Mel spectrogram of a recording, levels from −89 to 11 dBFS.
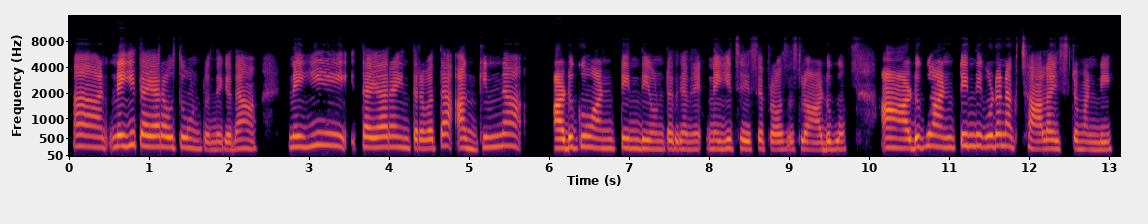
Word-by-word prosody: ఆహ్, 275 -2 +1 0.2
నెయ్యి 290 +3 +6
తయారవుతూంటుంది 255 -7 0
కదా! 220 +4 -2 0.6
నెయ్యి 275 +4 0 0.5
తయారయిన 265 0 +2
తర్వాత 230 +3 -1 0.3
ఆ - - 0 0.2
గిన్నె 275 +3 -2 0.6
అడుగు 260 +3 +4 0.2
అంటింది 230 0 -2
ఉంటుంది. 210 0 -3
కాని 205 0 -5 0.2
నెయ్యి 215 +2 0
చేసే 215 -1 -1
ప్రాసెస్‌లో 205 +1 -2
అడుగు. 205 +2 -1 0.6
ఆ - - +8 0.2
అడుగు 255 +5 +4
అంటింది 280 +3 0
కూడా 295 +2 +4
నాకు 270 -4 -5
చాలా 220 0 0
ఇష్టమండి. 200 -2 -5
235 Hz, 110 wpm, -21 LUFS, 210-270 Hz, 0.6 s, ఆ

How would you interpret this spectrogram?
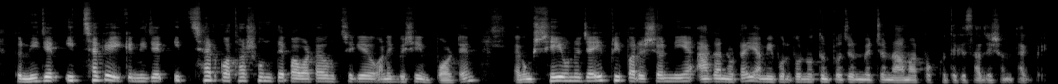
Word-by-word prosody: তো - - -5
নিজের 170 +4 +5 0.2
ইচ্ছাকেই 185 0 +4
কে - - -1
নিজের 155 +2 0 0.2
ইচ্ছার 190 +1 -1
কথা 165 0 0
শুনতে 165 -2 0
পাওয়াটা 135 +1 +2
হচ্ছে 130 +1 -8
গিয়ে 140 -1 +3
অনেক 125 0 -1
বেশি 120 - -5
ইম্পোর্টেন্ট। 100 - -3 0.5
এবং 120 +3 +1
সেই 170 +1 +6
অনুযায়ী 170 +1 +2
প্রিপারেশন 150 -5 +1
নিয়ে 150 +1 0 0.2
আগানোটাই 140 +4 0
আমি 130 -1 +1
বলব, 120 0 -5
নতুন 120 +2 -2
প্রজন্মের 115 -1 -2
জন্য 110 -2 -2
আমার 105 -1 -3
পক্ষ - - -12
থেকে - - -8
সাজেশন - - -8
থাকবে। - - -14
145 Hz, 170 wpm, -24 LUFS, 125-170 Hz, 0.5 s, সেই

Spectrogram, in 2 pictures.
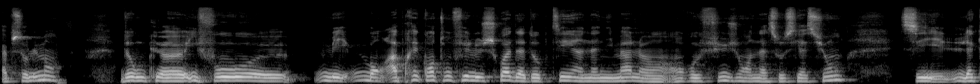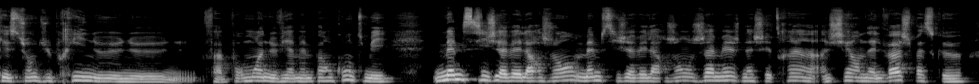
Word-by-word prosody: absolument 175 +8 0 0.6
donc 170 0 +1
heu, 155 -1 +5
il 160 +1 +1
faut, 175 +1 +5
heu 150 -1 0 0.2
mais 170 -2 0
bon, 180 -4 -1
après 160 +6 -1
quand 190 0 -2
on 195 - -2
fait 195 +2 +1
le 180 -2 +3
choix 175 +3 +2
d'adopter 155 +2 0
un 150 -2 -1
animal 155 +2 0
en - - -2 0.3
en 145 - -4
refuge 150 +4 -4
ou - - -4
en 150 0 -3
association, 145 +7 -2 0.5
c'est 155 -7 +2
la 160 +1 +2
question 160 0 0
du 155 -2 -4
prix 180 +4 -1
ne 145 -5 +1
ne 125 -6 -2 0.2
enfin 110 - -6
pour 145 +4 -8
moi, 170 +1 0
ne 160 -3 +2
vient 145 0 -2
même 145 0 -1
pas 160 +2 -5
en 160 0 -4
compte 195 -1 -3
mais 135 -2 +1 0.4
même 220 +6 +6
si 215 -3 +4
j'avais 165 -3 +4
l'argent 160 +4 0
même 175 +1 +1
si 175 -4 -4
j'avais 155 -1 -1
l'argent, 155 +4 -4
jamais 180 +4 0
je 165 - -13
n'achèterais 155 +2 -5
un 155 -3 -4
un 135 - -5
chien 160 +5 -1
en 160 -1 -3
élevage 180 +7 +1
parce 160 -1 -3
que, 135 0 -3
160 Hz, 180 wpm, -22 LUFS, 145-175 Hz, 0.6 s, même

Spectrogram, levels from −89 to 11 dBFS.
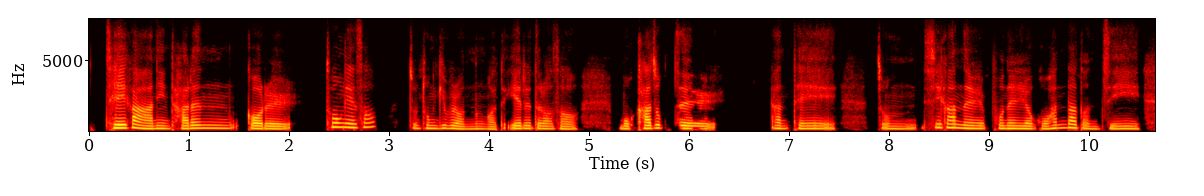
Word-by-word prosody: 제가 235 -2 +7
아닌 190 0 +1
다른 215 +2 +1
거를 180 -2 +3 0.3
통해서 290 0 +1 0.3
좀 - - -6
동기부여를 205 -1 -1
얻는 175 +1 -5
것 160 -2 -5
같아요. - - -6
예를 195 0 +1
들어서 180 -2 -2 0.4
뭐 180 - -1
가족들한테 205 -3 0 1.4
좀 175 -1 -5
시간을 245 -8 +1
보낼려고 190 -2 0
한다든지 185 -6 -1
195 Hz, 260 characters per minute, -23 LUFS, 180-220 Hz, 1.4 s, 제가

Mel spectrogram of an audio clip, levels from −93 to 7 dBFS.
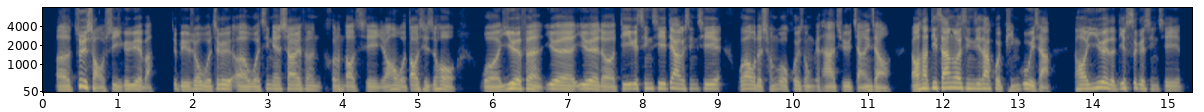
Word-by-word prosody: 呃， 115 -1 0
最 230 - +4
少 95 - +2
是 130 +6 -4
1 110 - -2
个 135 - -2
月 130 -2 +2
吧， - - -6 0.2
就 145 - -9
比 115 -2 -2
如 110 - -1
说 130 +1 -1
我 115 -5 -1
这 150 - -2
个 145 - +2
月 135 - +2
呃， 110 -3 -1
我 110 0 -2
今 140 +7 -6
年 130 -1 0
12 130 +1 +2
月 130 - 0
份 120 -4 -7
合 115 - -8
同 115 +1 -5
到 115 -2 -1
期， 105 0 -3
然 105 +2 -3
后 130 - -1
我 110 -4 -4
到 130 0 0
期 125 0 -4
之 130 +3 -4
后， 125 -7 -1 0.3
我 105 -1 -1
1 115 +5 -2
月 155 -2 +7
份 125 -6 +2
1 140 - -13
月 130 -4 +4
1 130 - -7
月 140 -2 +4
的 105 -2 0
第 140 +7 -1
1 - - +3
个 150 - +3
星 155 +1 -3
期、 155 0 +1
第 170 - +2
2 160 -2 +5
个 150 - 0
星 145 +1 -9
期， 145 +1 0 0.2
我 135 +2 -6
把 145 - +2
我 135 - -1
的 115 - -1
成 115 +3 -5
果 130 -3 -4
汇 130 +4 -5
总 110 -2 -6
给 110 -1 -9
他 105 0 0
去 110 +1 -4
讲 95 +3 -2
一 - - -1
讲， 90 -4 -2 0.2
然 125 +2 +4
后 - - +3
他 155 0 +6
第 175 - +3
3 175 +1 +5
个 175 -1 +4
星 155 -2 -2
期 150 - 0
他 150 -1 +4
会 145 -3 -2
评 115 +1 -8
估 150 0 0
一 - - +1
下， - - -2 0.3
然 135 - -3
后 140 - +4
1 150 - -1
月 180 -2 +5
的 135 -3 0
第 160 +4 -2
4 160 +2 0
个 140 -4 -1
星 125 -1 -9
期 120 -2 -5
130 Hz, 315 characters per minute, -24 LUFS, 110-145 Hz, 0.3 s, 月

